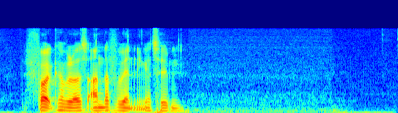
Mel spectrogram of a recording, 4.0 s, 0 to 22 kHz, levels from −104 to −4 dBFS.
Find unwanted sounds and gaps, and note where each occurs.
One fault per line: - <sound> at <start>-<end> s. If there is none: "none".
none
